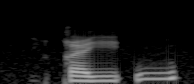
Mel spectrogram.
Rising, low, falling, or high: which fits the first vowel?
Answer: low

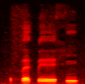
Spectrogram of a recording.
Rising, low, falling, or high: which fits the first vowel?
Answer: falling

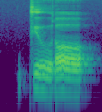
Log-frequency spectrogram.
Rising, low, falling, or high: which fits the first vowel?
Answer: falling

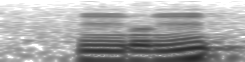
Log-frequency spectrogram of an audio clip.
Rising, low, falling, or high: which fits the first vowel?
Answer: rising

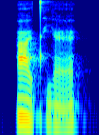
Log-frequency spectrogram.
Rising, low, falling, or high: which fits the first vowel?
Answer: falling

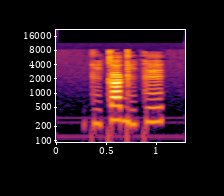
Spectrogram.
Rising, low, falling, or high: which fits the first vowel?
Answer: low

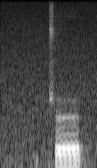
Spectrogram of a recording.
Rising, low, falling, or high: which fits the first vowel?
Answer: high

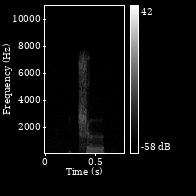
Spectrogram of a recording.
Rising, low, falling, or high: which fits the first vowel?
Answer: low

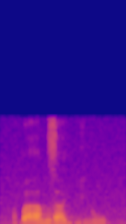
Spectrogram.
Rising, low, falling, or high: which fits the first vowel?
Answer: rising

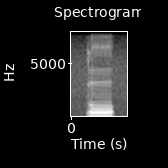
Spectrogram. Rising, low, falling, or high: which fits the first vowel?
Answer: high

